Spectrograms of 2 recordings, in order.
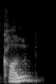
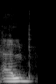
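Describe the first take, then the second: First: The word begins with a hard K sound. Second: The word begins with a glottal stop. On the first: This is the classical Arabic form. "The correct classical Arabic translation is Qalb with a hard K" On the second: This is the Levantine form. "In the Levant, where I'm from, it's a glottal stop, so we'd say Elb"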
